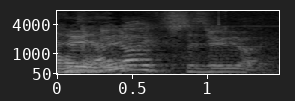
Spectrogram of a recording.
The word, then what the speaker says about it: Cejudo: Merab versus Cejudo. Good pronunciation there, buddy. No, Cejudo.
